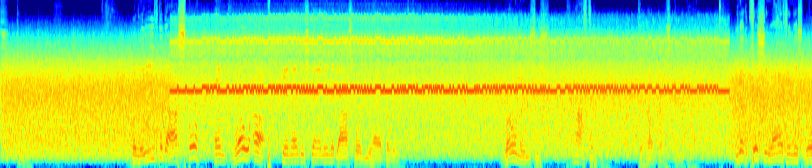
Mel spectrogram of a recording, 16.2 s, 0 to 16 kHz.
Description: RTTY (45.45 baud, 170 Hz shift), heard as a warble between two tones, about 2150 Hz centre, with radio static. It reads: CQ DX DE F5CY F5CY K SV8Y DE EI6MH R R FB TOM. RIG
